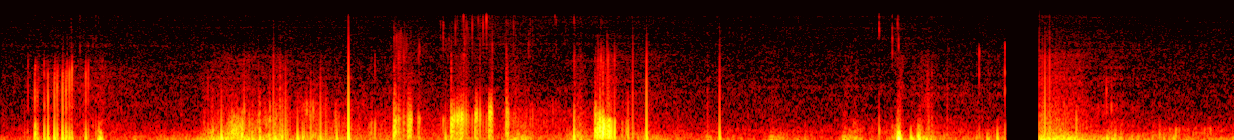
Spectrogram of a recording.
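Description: Repeated loud gurgling, rumbling growls from the belly; stomach growling on an empty stomach, a normal sound.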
